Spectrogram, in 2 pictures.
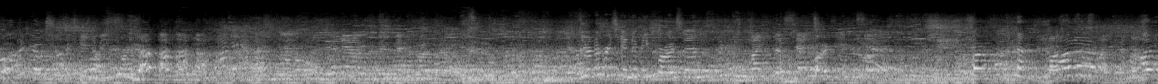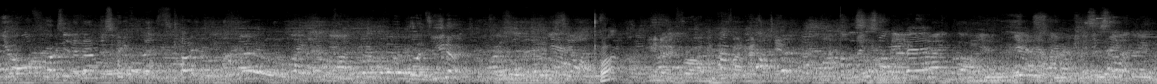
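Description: A crowd of young people chatters and laughs nearby.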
